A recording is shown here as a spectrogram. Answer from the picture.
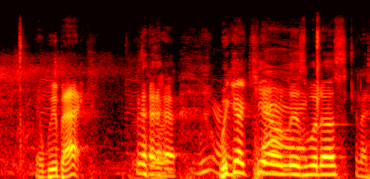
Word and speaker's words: Kiaraliz: We got Kiaraliz with us, and I said it right that time.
